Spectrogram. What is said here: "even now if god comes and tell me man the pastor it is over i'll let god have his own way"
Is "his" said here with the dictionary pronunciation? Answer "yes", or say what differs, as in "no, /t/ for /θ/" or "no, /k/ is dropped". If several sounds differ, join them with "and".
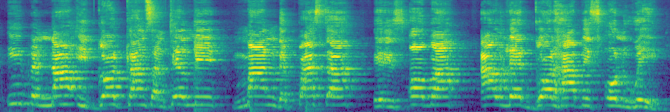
no, /s/ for /z/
